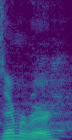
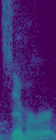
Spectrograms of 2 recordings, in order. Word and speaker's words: Zimmer: the right fielder, Bryce Zimmerer, for the Plainsmen. The top of the third inning. First pitch outside. Now, I apologize. I've been saying his last name wrong. It is just Zimmer and not Zimmerer.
